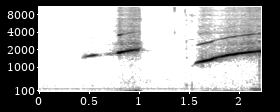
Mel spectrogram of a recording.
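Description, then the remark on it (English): A person whistles two rising, sliding notes, trying to imitate their mother's calling whistle, the second note longer and louder, with breathy air noise underneath. “What does it sound like? I can't mimic my mom's whistle.”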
